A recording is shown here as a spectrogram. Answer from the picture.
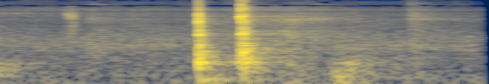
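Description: A motorhome's bonnet being shut: two sharp bangs about a quarter of a second apart, about a second in.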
